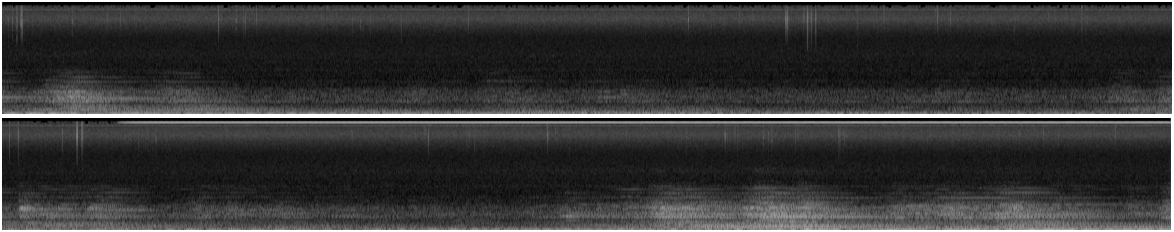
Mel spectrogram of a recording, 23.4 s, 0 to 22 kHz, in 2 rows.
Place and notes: strong wind. metallic bridge on a little lake. geophone on the bridge and electromagnetic antenna Priezor catching distant lightnings...
Utenos apskritis, Lietuva, 1 July 2020, 15:30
